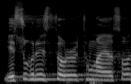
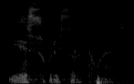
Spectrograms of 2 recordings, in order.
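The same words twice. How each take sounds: First: High, loud, proclaiming; emphatic declaration. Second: Low, very soft, near whisper; hushed answer. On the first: Preacher repeating through whom God loves, emphatic. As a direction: lift it up and proclaim it. Same answer repeated with raised force. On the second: Preacher answering through whom God loves, hushed. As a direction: drop the answer almost to a whisper. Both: Real, not acted.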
